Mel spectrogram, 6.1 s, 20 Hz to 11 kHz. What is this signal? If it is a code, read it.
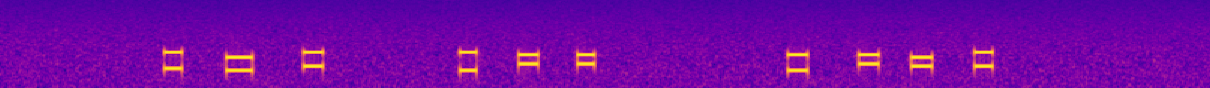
DTMF, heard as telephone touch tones, dialled by hand, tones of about 110 ms. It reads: 619 300 2079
